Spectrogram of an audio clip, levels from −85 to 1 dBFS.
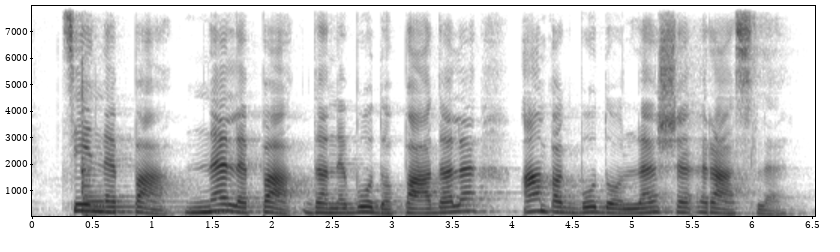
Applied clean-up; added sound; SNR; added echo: none; Bowed string instrument; 14 dB; none.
